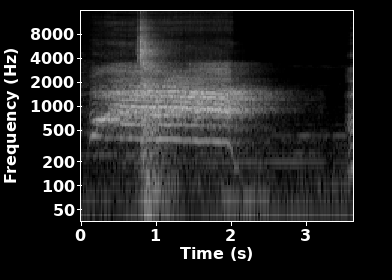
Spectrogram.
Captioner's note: David yelling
